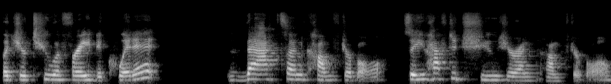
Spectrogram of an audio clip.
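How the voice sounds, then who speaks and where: A woman speaks at medium pitch in an ordinary speaking voice. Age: 20s. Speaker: fitness business coach. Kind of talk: motivational talk on team call. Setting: conference call.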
